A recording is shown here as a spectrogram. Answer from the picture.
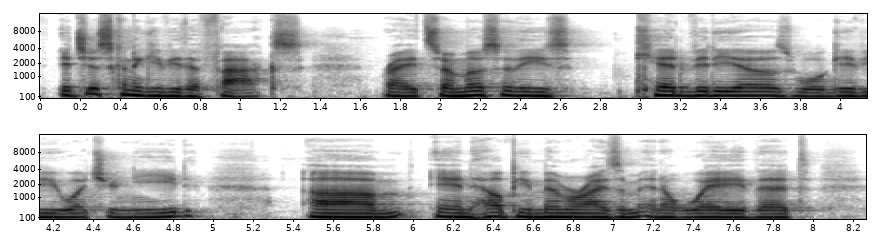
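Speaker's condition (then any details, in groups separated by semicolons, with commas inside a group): No condition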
